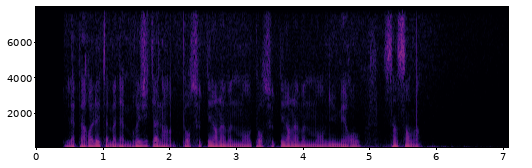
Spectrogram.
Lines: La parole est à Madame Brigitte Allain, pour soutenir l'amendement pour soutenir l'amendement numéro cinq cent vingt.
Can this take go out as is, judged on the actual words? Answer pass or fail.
pass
